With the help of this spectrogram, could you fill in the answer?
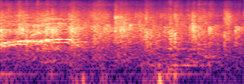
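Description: A room full of people at a morning gathering claps steadily, a dense, sustained burst of applause at moderate volume that carries on for a few seconds before easing slightly.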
